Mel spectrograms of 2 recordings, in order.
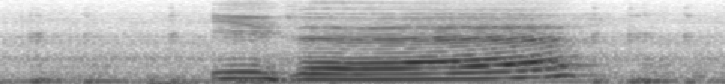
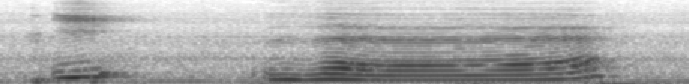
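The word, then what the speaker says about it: إذا: Comment dit-on quand en arabe? Idha, je répète, idha. Correction. Combien de syllabes? 2. I, dha. I, c'est la lettre alif avec la hamza et la kasra pour support. Dha, c'est la lettre dhal avec la fatha.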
